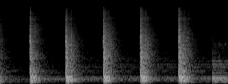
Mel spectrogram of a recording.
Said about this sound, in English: you can see how easily it goes in if you use a hammer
